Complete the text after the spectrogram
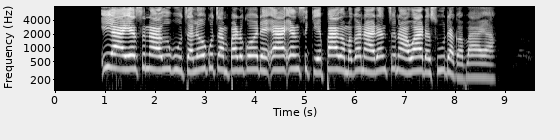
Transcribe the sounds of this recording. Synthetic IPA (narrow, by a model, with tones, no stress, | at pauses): ʔɪ˦jaː˨jeː˦sʊ˦naː˨ɽʊ˦buː˨taː˨loː˦kʷʊ˦tɐ˨mɸɐ˦ɽkʷoː˦da˨j̰aː˦jɐ˦nsu˨kʲeː˨ɸaː˦ɽa˨mɐ˨ɡɐ˦naː˨dɐ˦ntɪ˦naː˨waː˦da˨suː˦dɐ˨ɡa˨baː˦jaː˦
